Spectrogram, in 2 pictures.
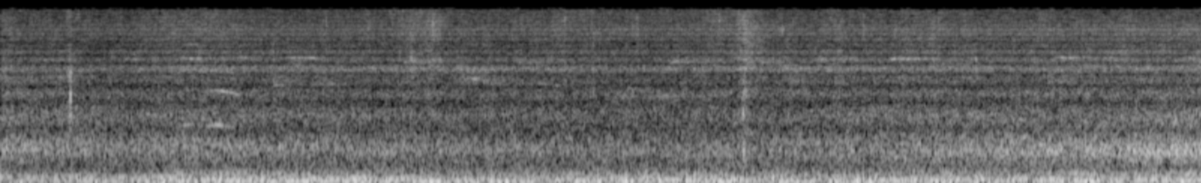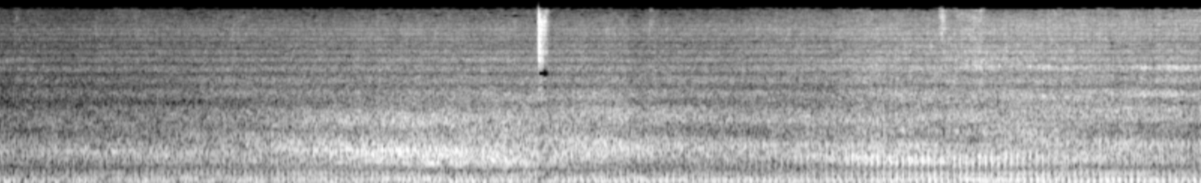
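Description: A motor vehicle engine running nearby with a steady low hum, growing louder twice in the second half as it passes or revs, with a single sharp click partway through.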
